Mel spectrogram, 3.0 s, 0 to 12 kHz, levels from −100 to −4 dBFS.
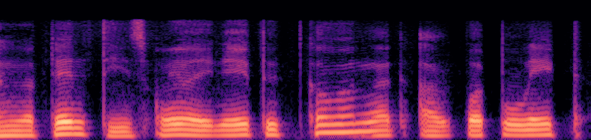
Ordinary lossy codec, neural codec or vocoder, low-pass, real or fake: none; codec, 16 kHz, 0.5 kbps, FunCodec, trained on Chinese and English, 25 frames a second; 7.2 kHz; fake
